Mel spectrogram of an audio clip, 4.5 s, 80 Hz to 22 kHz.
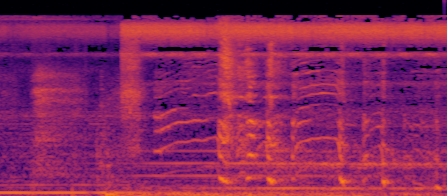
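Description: Film soundtrack: a steady low drone, then from about a second in a series of short, high whimpering, sobbing cries that bend and fall in pitch, the crying of the SCP-096 creature.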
